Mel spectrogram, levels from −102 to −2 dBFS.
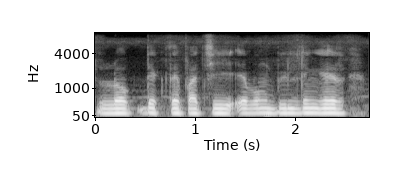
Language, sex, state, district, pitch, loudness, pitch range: Bengali, male, West Bengal, Cooch Behar, 115 Hz, -14 LUFS, 115-120 Hz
